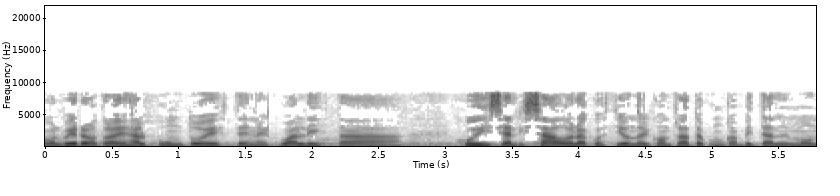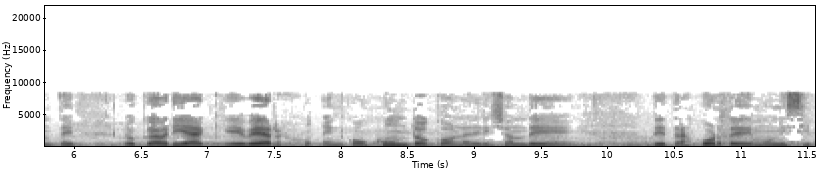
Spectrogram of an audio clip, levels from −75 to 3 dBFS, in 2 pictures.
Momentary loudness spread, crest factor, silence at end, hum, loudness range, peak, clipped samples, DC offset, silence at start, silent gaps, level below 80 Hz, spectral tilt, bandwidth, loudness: 11 LU; 20 dB; 0 s; none; 2 LU; -6 dBFS; under 0.1%; under 0.1%; 0 s; none; -50 dBFS; -4 dB/octave; 8.8 kHz; -26 LUFS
